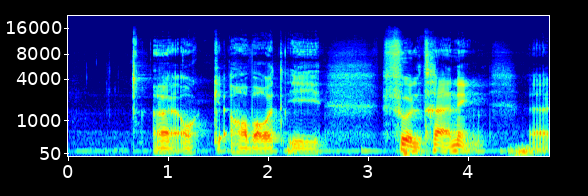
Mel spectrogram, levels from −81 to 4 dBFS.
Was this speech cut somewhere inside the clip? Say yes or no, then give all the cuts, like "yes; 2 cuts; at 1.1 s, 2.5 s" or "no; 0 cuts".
no; 0 cuts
